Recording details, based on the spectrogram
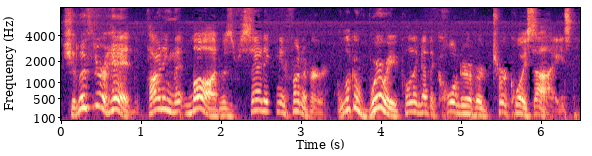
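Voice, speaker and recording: A man reading a story aloud on a livestream with expressive, dramatic narration and casual asides, in a husky voice. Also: high-pitched, normal speed. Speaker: fan fiction reader.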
